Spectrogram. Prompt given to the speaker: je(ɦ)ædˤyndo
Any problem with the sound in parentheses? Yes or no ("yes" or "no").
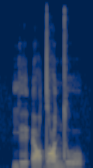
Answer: yes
